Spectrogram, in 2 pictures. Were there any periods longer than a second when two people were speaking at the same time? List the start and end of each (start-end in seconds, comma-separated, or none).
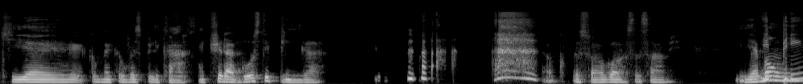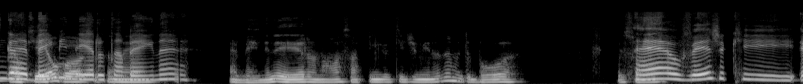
7.6-9.6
